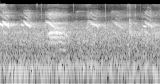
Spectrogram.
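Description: Birds calling outdoors: a quick run of short, falling calls, several a second, over steady outdoor background noise.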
